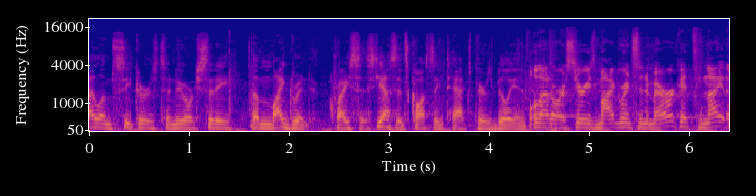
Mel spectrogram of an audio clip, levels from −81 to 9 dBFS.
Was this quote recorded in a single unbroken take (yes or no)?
yes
